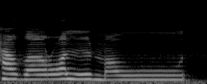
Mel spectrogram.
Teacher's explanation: वक्फ आने की वजह से हमने वाउ लीन को ज़्यादा खींचा है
